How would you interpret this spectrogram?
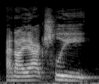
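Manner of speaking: ordinary delivery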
